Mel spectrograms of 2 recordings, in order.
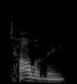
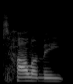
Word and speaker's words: Ptolemy: Ptolemy. I say Ptolemy, but I think the P is silent, but Ptolemy or Ptolemy.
